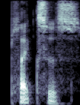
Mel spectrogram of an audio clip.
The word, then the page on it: plexus: British English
